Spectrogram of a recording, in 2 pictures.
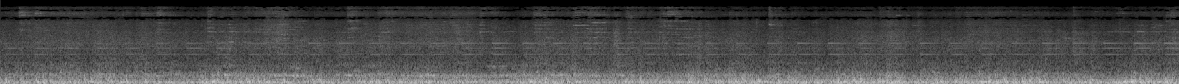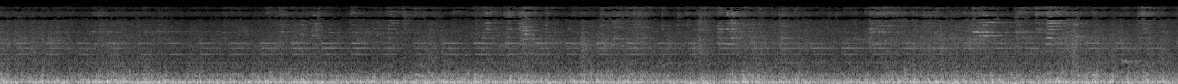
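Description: Covered hopper cars of a Union Pacific grain train rolling past: a steady, unbroken rumble of steel wheels on rail, with a few faint steady high-pitched tones above it.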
